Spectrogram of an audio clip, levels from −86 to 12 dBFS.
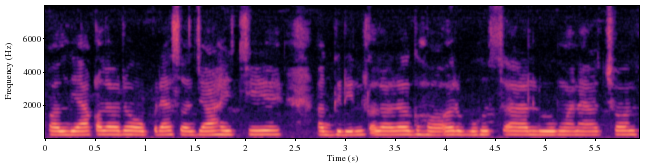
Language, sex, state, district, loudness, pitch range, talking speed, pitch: Odia, female, Odisha, Sambalpur, -12 LUFS, 220-235 Hz, 150 wpm, 225 Hz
